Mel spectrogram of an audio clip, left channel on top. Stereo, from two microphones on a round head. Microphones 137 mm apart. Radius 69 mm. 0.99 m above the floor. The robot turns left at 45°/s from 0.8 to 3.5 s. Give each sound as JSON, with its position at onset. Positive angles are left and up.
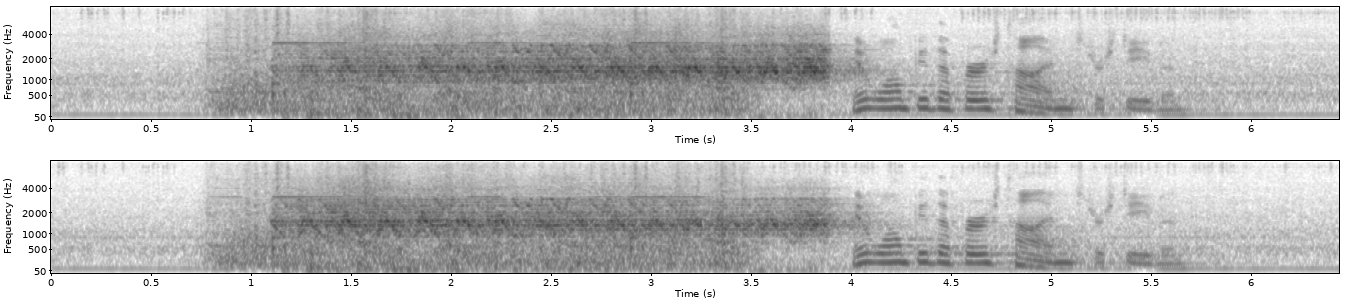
{"t": 1.1, "sound": "an alarm", "azimuth_deg": -130, "distance_m": 1.6}
{"t": 4.0, "sound": "a man speaking", "side_deg": 5, "distance_m": 1.0}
